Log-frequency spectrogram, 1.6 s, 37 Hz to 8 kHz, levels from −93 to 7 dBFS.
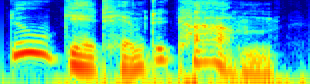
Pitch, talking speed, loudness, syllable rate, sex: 140 Hz, 195 wpm, -17 LUFS, 3.8 syllables/s, male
